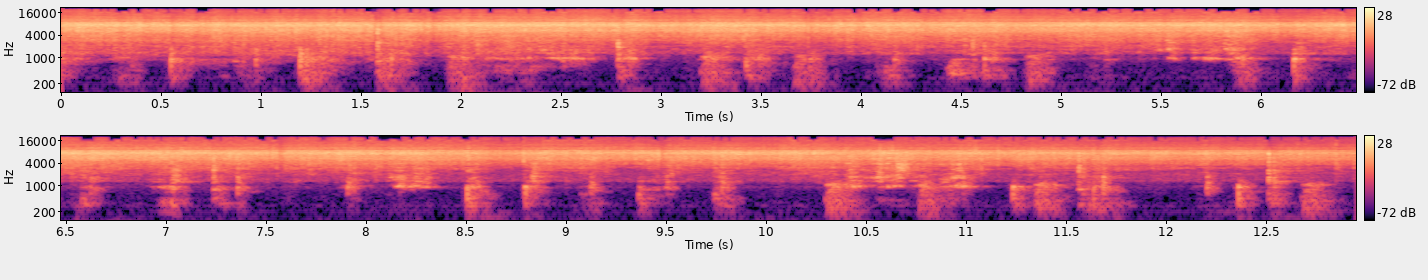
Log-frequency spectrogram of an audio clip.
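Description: Ginger garlic paste frying in a pan for a mutton liver curry, a loud continuous sizzle with repeated scraping stirs throughout, no voices.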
